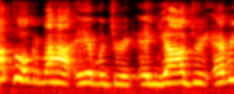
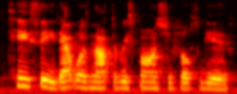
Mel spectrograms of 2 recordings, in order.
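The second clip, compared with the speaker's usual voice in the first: low scolding; 9 semitones lower, 11 dB quieter than usual. Retold or imitated. Telling TC his answer was wrong, low soft scolding. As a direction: lower and much softer, disapproving.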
